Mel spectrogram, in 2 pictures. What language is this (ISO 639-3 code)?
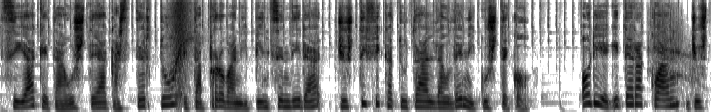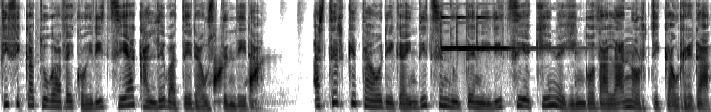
eus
